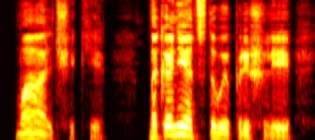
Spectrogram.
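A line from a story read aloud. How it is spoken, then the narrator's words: Warm, heartfelt. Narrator (Russian): сердечным тоном говорит Герда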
